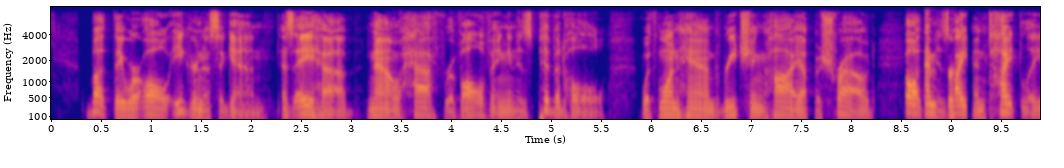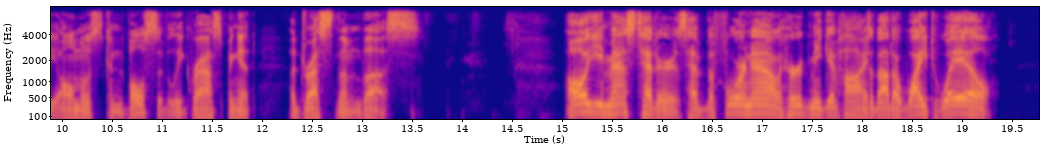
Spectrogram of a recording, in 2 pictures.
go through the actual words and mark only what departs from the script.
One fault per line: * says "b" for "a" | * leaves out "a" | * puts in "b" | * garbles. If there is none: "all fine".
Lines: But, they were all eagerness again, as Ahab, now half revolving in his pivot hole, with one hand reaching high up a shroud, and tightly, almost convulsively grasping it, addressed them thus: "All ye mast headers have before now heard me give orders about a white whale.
* garbles
* says "high" for "orders"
